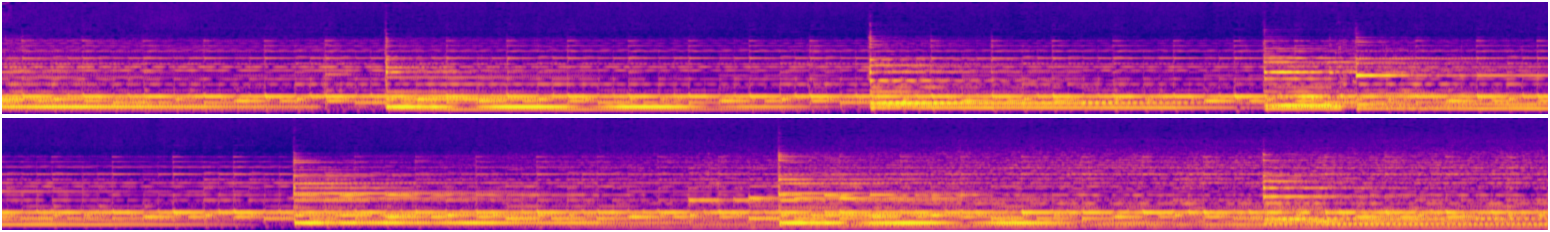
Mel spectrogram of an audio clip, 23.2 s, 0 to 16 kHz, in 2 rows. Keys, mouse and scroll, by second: 1.0 alt+s, 6.1 middle click, 9.2 click, 10.3 right click, 11.4 click, 13.6 alt+s, 17.9 middle click, 20.5 middle click, 21.5 click.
